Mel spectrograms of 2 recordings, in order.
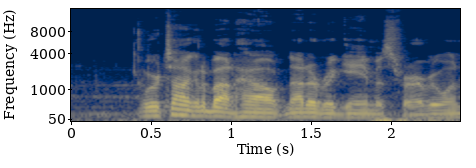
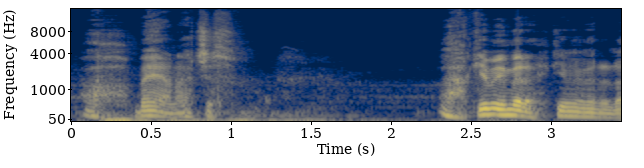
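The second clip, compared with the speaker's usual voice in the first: out of breath; 3 semitones higher, 3 dB louder, faster than usual. Pretend. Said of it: "let me catch my breath".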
